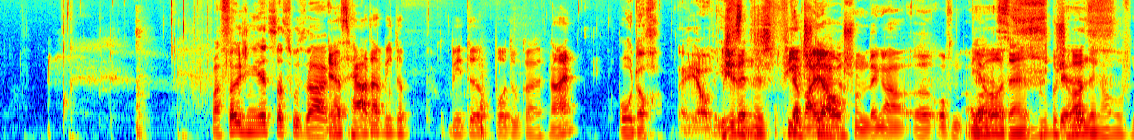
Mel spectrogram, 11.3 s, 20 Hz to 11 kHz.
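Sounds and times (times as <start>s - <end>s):
person sipping wine: 0.2s - 2.2s
speech: 2.1s - 11.3s.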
